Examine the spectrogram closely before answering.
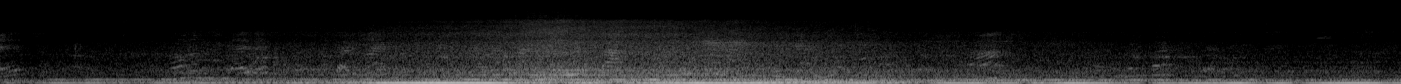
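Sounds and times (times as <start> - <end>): low motor hum: 0.0 - 14.0.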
